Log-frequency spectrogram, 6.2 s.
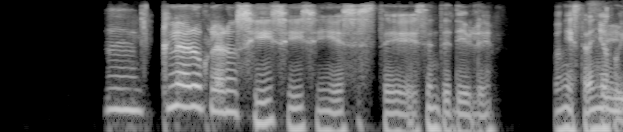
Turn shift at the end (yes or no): yes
